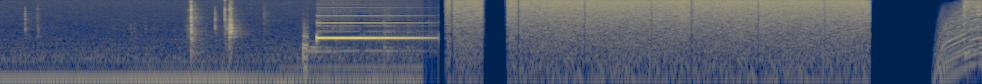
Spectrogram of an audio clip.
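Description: Edited TV-glitch transition effect: a low electrical hum with a few faint clicks, then a loud, steady, high beep for under a second, then about three seconds of TV static hiss that cuts off suddenly. Rising, sweeping tape-rewind warble tones start right at the end.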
